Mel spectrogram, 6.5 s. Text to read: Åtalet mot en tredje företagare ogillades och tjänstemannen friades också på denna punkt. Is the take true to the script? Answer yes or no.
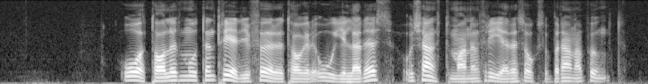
yes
